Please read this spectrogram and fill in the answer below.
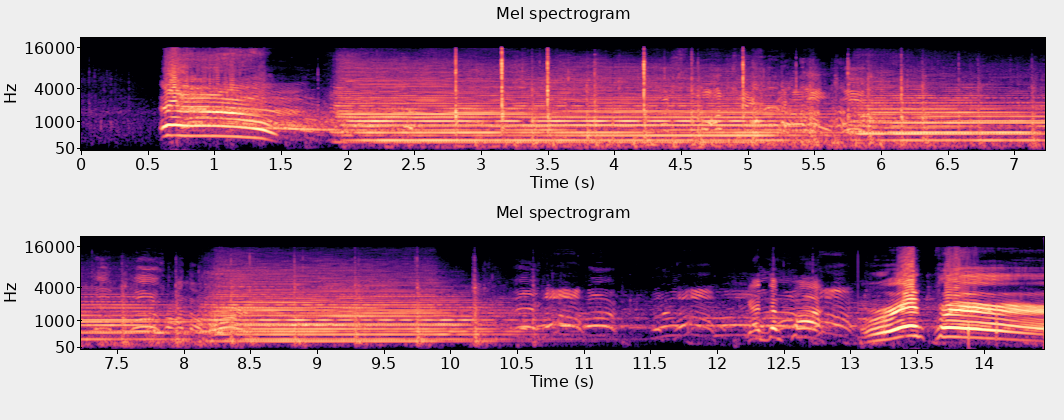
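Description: Arena goal horn sounding after a goal in three long blasts, a steady chord-like tone that shifts pitch slightly between blasts and sounds unusual. A drawn-out falling shout comes before it, and more shouts near the end.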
